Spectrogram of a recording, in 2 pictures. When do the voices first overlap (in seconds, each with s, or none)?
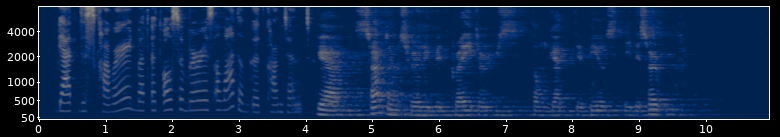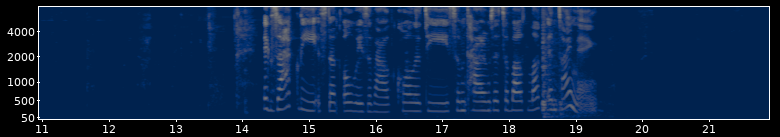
none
